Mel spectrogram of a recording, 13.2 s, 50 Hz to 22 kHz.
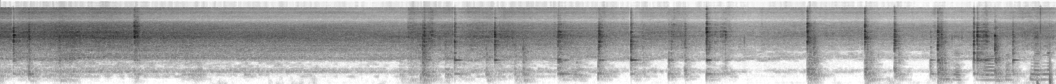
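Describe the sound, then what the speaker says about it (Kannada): Food frying in oil in a pan, heard as a loud, close, steady sizzle that later breaks into a run of sharp stirring scrapes and taps against the pan, with no talk. "ಒಂದು 5 ನಿಮಿಷ ಎಣ್ಣೆಯಲ್ಲಿ ಹುರ್ಕೊಂಡು"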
